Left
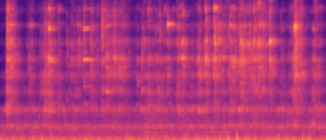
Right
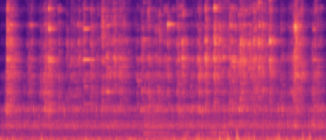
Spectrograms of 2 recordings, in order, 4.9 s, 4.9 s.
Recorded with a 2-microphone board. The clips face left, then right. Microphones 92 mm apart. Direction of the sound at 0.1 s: 60° right (ahead or behind).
